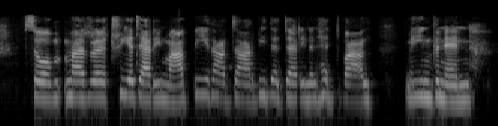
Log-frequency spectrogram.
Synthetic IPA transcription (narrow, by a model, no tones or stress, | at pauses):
somarətʰriədɛɾɪnmabiːðadarbiːðədɛɾɪnənɦɛdvalˠ | maiːnvənɪn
